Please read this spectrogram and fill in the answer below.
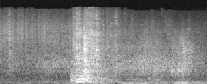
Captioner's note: rattling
